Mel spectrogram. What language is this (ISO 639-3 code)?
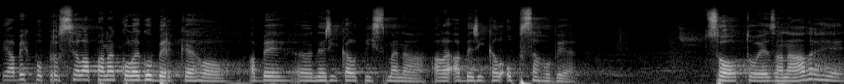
ces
